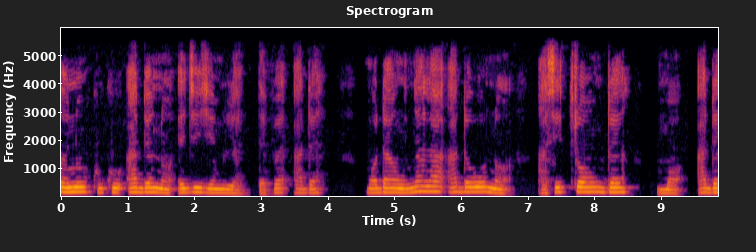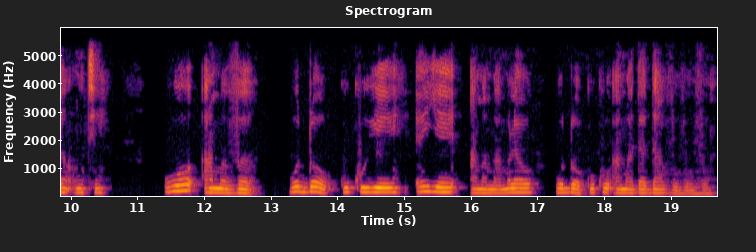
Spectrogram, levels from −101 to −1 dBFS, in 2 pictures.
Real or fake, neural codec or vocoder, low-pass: real; none; 5.4 kHz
